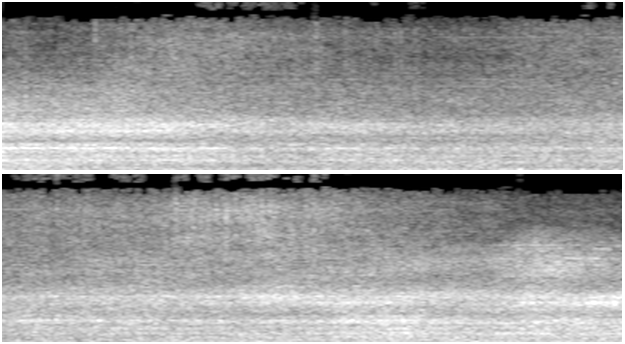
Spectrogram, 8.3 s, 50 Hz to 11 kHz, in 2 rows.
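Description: Airbus A220-300's Pratt & Whitney PW1500G geared turbofan engines at takeoff power, a steady low rumble as the jet climbs away.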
